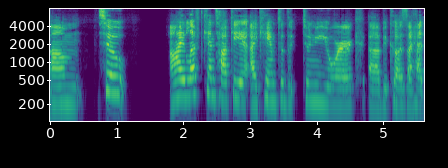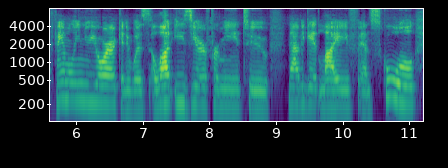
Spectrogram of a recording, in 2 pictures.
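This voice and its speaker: Speaking at a fairly slow pace in an Albanian accent, a woman has a medium pitch, ordinary pitch variation and a bright, sharp tone on a very clean recording with a silent background. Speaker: podcast guest. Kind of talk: interview.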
